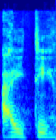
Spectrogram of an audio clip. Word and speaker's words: Haiti: I love how you say it, Haiti, like the French Creole, like the Taínos who originally were on the Hispaniola island.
